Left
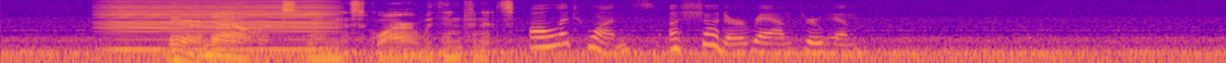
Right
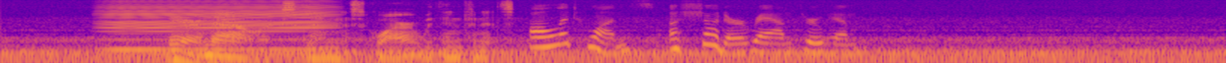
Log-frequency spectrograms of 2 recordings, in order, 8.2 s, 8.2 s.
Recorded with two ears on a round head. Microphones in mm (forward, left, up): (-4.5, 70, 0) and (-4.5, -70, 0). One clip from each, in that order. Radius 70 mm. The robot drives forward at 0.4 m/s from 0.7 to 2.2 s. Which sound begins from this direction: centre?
A woman speaking, at 3.5 s.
